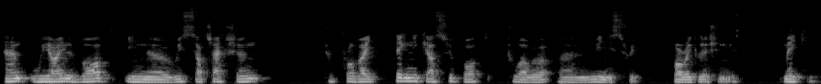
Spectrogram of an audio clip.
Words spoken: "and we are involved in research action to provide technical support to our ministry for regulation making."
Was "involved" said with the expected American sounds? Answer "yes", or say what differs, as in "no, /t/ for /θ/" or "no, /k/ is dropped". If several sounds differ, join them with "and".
yes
